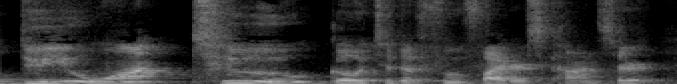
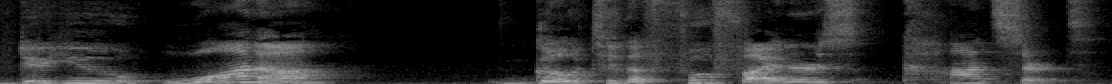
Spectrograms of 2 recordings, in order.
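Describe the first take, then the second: First: WANT TO kept as two words; clearly voiced "to" in "want to"; full form. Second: Slow model question with WANNA as one word; "wanna" run together, drawn out and higher; teacher's slow, clear "wanna" example; reduced spoken form. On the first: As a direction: say "want to" unreduced. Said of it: "It's possible". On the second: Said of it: "more common in spoken English to say". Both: Shown as a demonstration.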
